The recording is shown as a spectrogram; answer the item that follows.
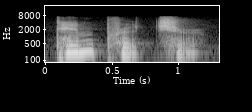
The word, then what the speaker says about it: temperature: 是啊，气温已经下降到八度 C 了。Temperature 就是指温度。第二个 e 通常不会念，也就是 p r a 合起来念一个音节，pr pr t u r e 念成 cher。Temperature temperature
